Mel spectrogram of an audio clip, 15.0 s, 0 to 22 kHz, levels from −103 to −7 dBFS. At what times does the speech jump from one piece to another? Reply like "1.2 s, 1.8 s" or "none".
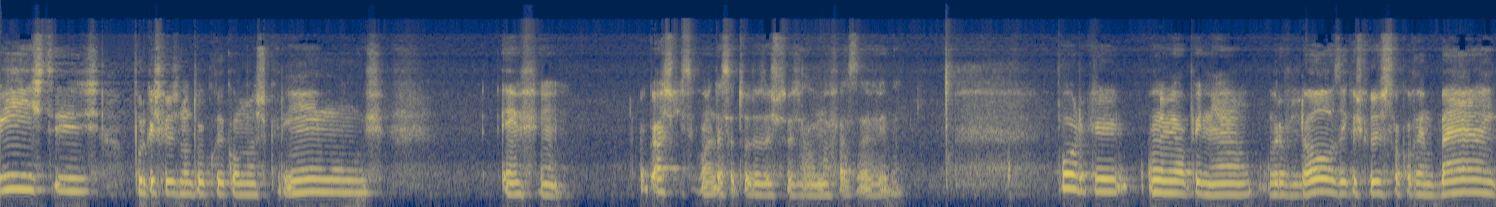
10.5 s, 12.7 s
